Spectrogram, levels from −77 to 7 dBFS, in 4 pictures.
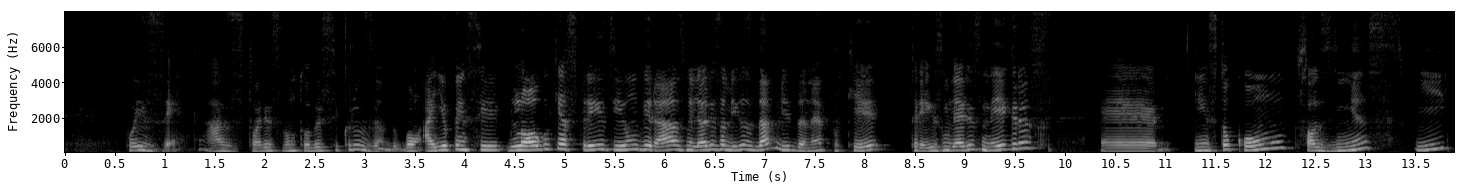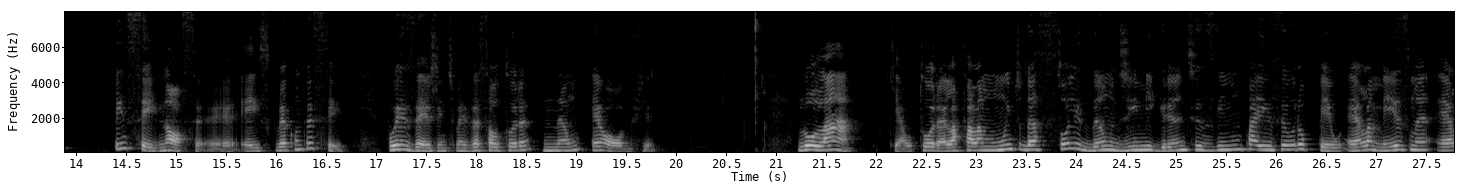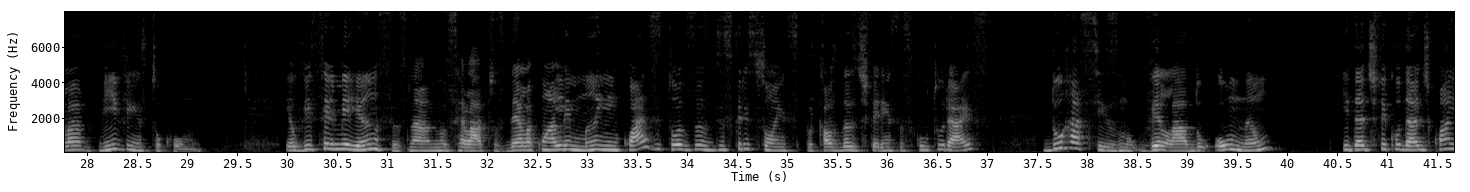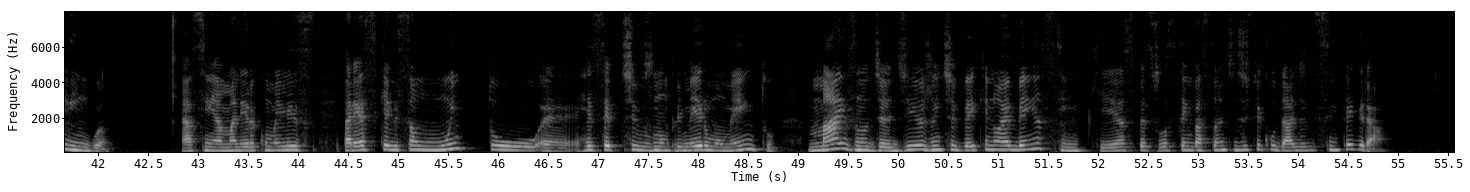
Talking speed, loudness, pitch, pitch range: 150 wpm, -30 LUFS, 220 Hz, 190-240 Hz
